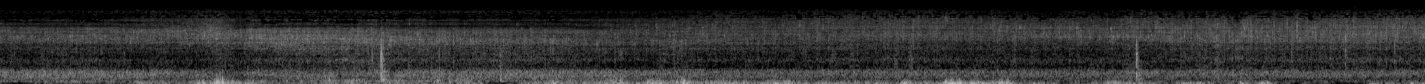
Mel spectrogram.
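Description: Chicken pieces sizzling and frying in a wok on a Trangia methylated-spirit stove as they are tipped in and stirred with a spatula, with a few light clicks and some low rumbles.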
